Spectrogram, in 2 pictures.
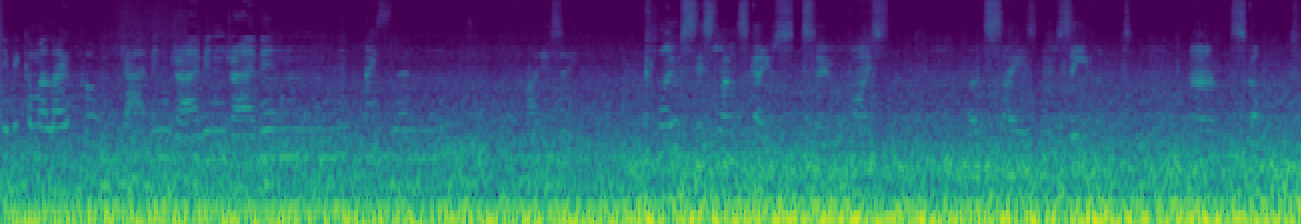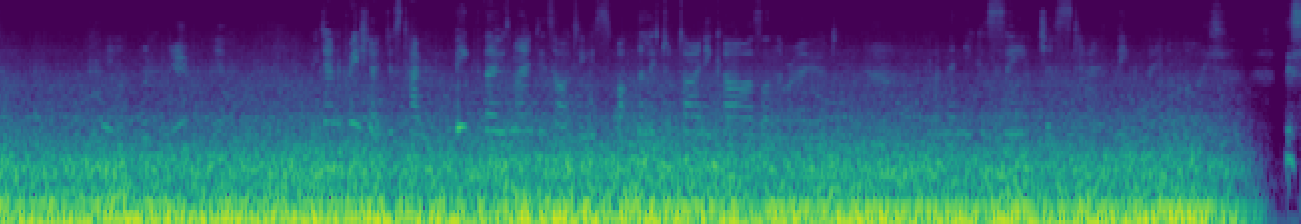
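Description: Steady low rumble of a camper van's road and engine noise heard inside the cab while driving on a gravel road, with a man's voice talking over it. The rumble cuts off suddenly near the end.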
